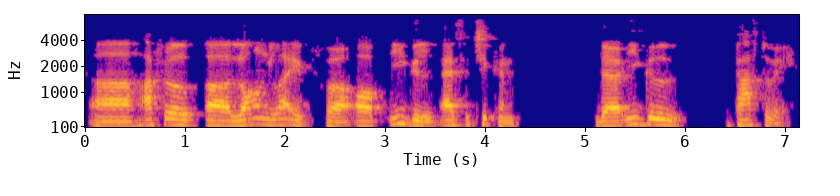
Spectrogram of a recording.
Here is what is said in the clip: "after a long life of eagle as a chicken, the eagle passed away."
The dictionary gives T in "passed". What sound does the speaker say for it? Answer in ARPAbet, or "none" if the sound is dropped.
T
